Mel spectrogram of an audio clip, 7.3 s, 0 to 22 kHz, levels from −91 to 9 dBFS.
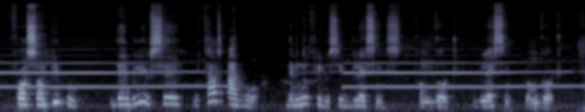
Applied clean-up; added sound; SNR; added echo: none; Wind instrument, woodwind instrument; 8 dB; none.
